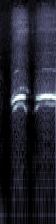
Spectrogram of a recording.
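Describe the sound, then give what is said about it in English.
Two short, shrill whistle blasts in quick succession, each a steady piercing tone, loud, with no voices. “Blow the whistle.”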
